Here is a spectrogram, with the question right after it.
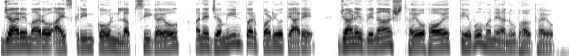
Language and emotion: Gujarati, sad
